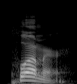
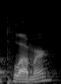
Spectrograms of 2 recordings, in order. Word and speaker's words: plumber: calling that guy again plumber no releasing the beat and if you are a listener and you are a plumber now you know you can be sure that you don't want to pronounce the be in your profession plumber Plummer and thank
